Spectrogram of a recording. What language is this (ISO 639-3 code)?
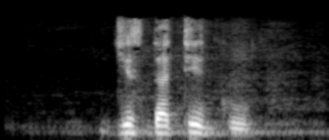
epo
